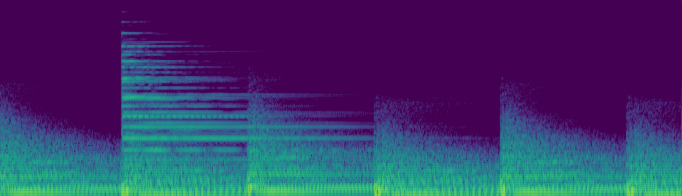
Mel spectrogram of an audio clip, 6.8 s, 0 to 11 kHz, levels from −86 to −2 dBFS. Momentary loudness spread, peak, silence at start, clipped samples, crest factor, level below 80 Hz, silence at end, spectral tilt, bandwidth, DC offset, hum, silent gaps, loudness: 6 LU; -10 dBFS; 0 s; under 0.1%; 16 dB; -30 dBFS; 0 s; -8 dB/octave; 7 kHz; under 0.1%; none; none; -31 LUFS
